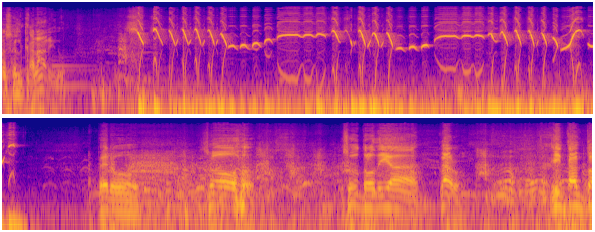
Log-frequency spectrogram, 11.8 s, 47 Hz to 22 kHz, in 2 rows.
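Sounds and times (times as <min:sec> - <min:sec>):
speech: 0:00.0 - 0:01.4, 0:06.9 - 0:08.6, 0:09.3 - 0:11.8
laughter: 0:00.9 - 0:01.7, 0:06.2 - 0:11.8
house sparrow chirping: 0:01.0 - 0:06.6.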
